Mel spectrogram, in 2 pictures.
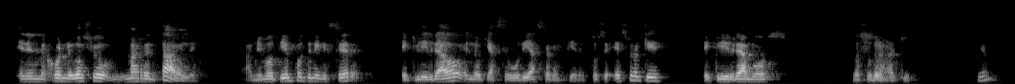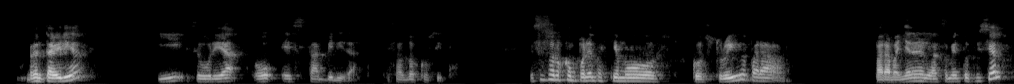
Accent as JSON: {"language": "Spanish", "country": "Chile", "moved": "as an adult", "lives_now": "Brazil", "said": "Yo soy chileno"}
